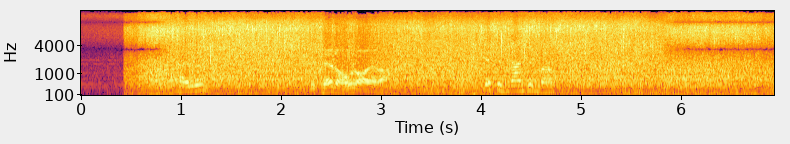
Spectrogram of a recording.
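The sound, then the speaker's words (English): Steady, heavy rain begins abruptly and pours down in a constant hiss in a film scene, with a few faint, indistinct vocal sounds surfacing briefly beneath the downpour. “In one very moody scene in the rain, Mr. Zhou offers to bring Ms. Chen home.”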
